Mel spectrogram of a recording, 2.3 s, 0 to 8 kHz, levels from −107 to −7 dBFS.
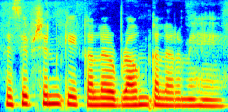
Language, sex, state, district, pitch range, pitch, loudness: Hindi, female, Arunachal Pradesh, Longding, 180-210 Hz, 190 Hz, -15 LUFS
